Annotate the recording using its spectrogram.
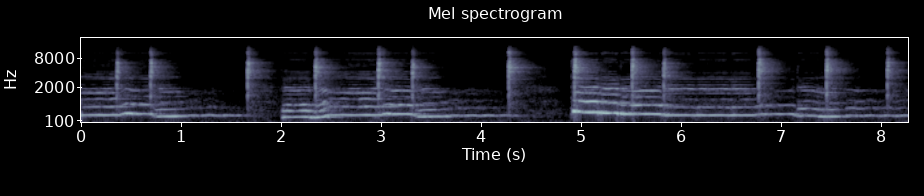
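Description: A woman sings a short rhythm pattern on a few held notes three times over, with sharp clicks tapping out the beat alongside.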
